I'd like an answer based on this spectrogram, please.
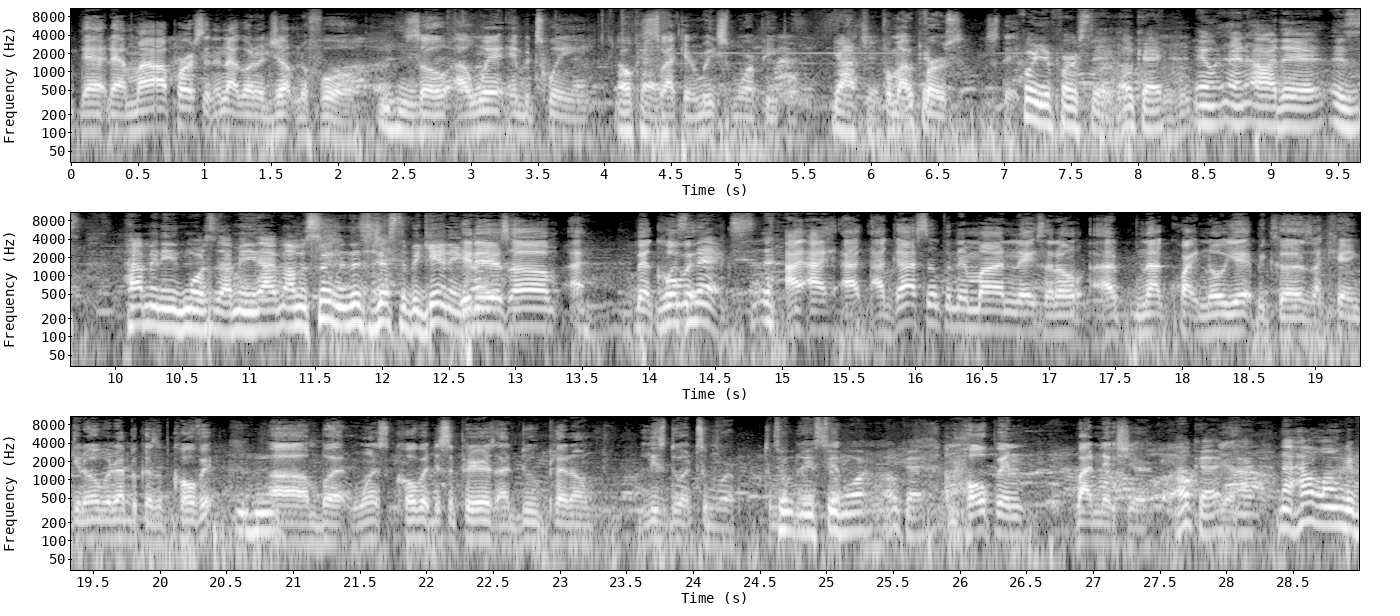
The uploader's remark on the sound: PuffChat Episode recorded at Havana Cigars ATL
